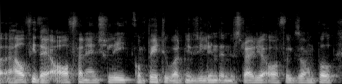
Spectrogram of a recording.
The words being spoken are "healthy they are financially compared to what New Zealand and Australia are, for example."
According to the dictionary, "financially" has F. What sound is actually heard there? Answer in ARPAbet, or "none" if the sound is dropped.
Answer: F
